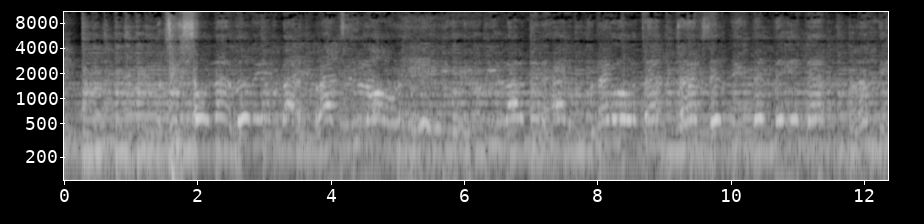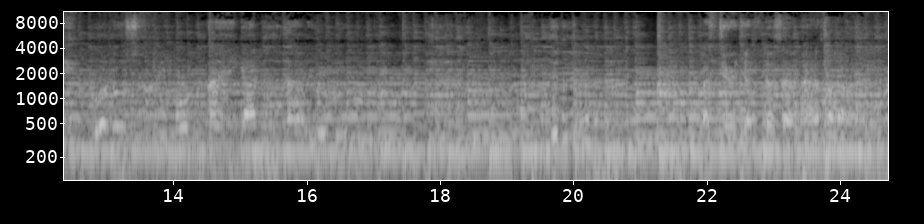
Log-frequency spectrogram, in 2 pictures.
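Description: Solo acoustic guitar playing an instrumental break, steady strumming under picked melody lines.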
